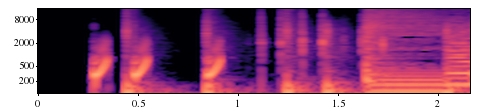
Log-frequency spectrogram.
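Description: Channel intro jingle: a quick run of five or six cartoon-style plop sound effects, then music swells into a sustained chord near the end.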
